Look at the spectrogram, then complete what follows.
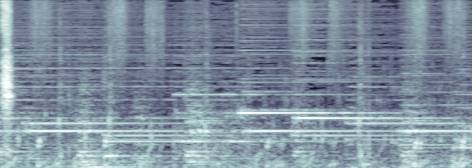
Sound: lava bubbling

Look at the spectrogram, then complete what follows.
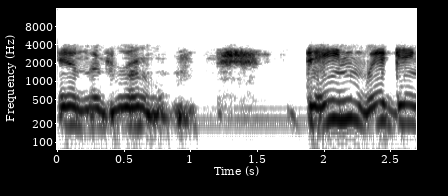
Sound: inhales

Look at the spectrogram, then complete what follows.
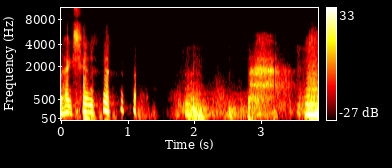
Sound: laughs

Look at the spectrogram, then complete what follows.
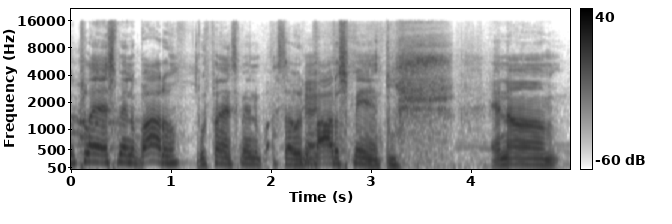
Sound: blows

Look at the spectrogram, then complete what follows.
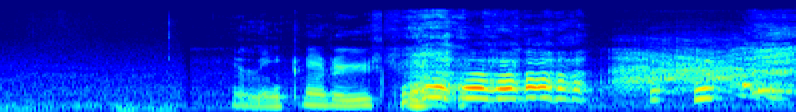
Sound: both laughing

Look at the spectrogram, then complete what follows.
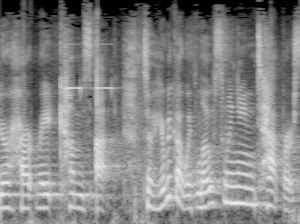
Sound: timer beeps

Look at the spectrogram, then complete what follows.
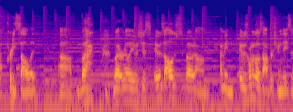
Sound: laughs

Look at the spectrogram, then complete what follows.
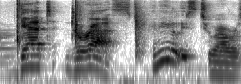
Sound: claps

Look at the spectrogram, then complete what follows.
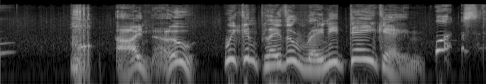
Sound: oinks

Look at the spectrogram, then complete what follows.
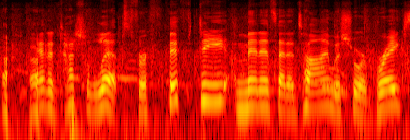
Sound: cheering

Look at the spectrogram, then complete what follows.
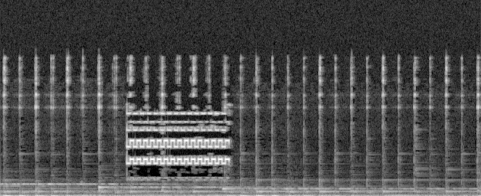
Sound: phone ringing

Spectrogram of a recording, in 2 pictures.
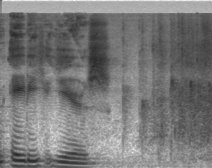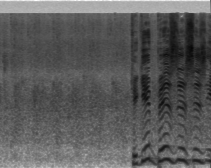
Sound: applause

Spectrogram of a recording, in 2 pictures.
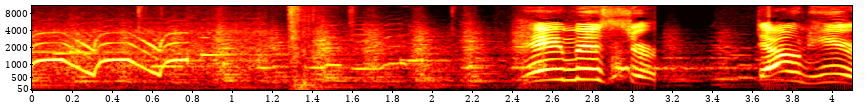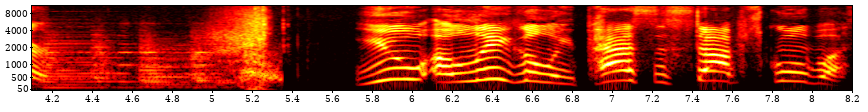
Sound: siren

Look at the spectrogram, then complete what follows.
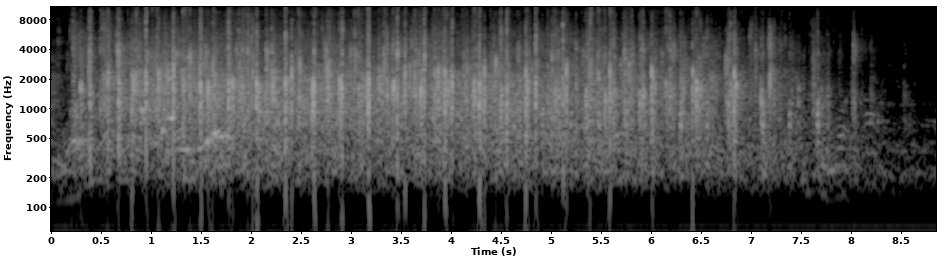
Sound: applause

